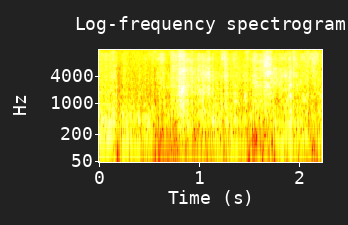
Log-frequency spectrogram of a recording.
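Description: Faint eating sounds of a person chewing pork: soft, irregular wet clicks and crackle.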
